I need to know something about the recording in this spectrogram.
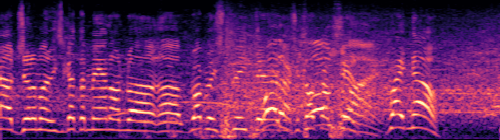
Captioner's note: crowd cheers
